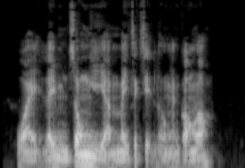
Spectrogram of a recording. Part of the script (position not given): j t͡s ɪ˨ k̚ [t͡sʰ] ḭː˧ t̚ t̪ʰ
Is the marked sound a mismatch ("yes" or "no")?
yes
